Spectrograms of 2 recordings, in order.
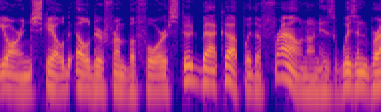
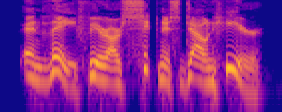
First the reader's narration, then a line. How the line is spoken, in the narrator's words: Sarek scoffed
